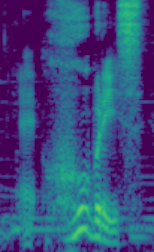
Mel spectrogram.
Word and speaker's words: hubris: Hubris. Well, here we got the who that is pronounced with an aspirant and is who, hubris in Greek, and means insolence.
